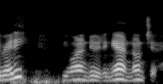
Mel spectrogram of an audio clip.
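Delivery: usual speaking voice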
